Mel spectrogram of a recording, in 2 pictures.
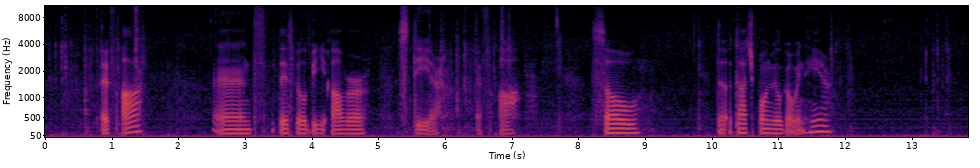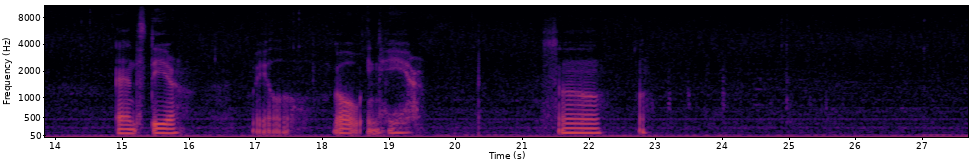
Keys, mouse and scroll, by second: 5.7 e, 11.6 shift+s, 13.1 shift+s, 14.8 middle click, 15.6 Tab, 16.4 Tab, 17.7 middle click, 18.8 Tab, 19.0 middle click, 22.7 middle click, 24.8 middle click, 25.2 middle click, 26.0 middle click, 27.5-27.7 right drag.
